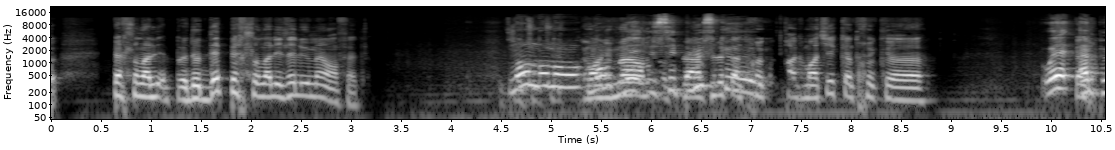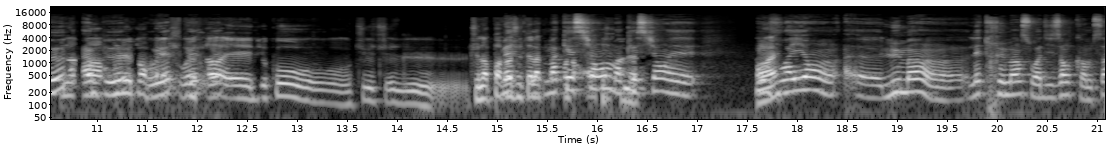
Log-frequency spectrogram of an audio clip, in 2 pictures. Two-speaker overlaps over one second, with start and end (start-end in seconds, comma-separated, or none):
4.6-7.1, 10.2-12.3, 15.0-16.4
